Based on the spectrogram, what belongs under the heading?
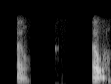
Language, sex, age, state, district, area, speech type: Bodo, male, 18-30, Assam, Chirang, urban, conversation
